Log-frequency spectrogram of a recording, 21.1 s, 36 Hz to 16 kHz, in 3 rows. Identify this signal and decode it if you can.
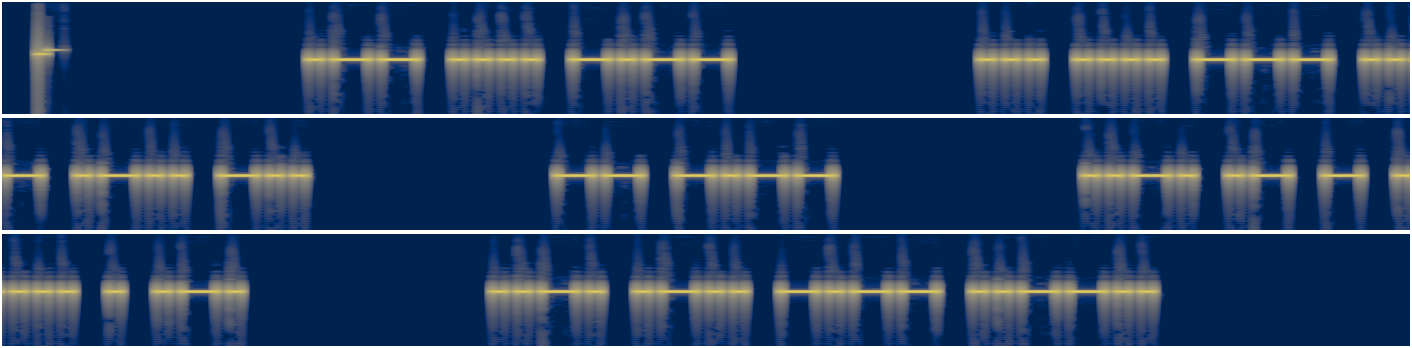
Morse code, heard as a keyed tone, about 20 wpm, 700 Hz. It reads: WHY SHOULD MY FATHER FLY?
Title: 3x Word-Spacing - Sentences from Top 500 Words - 20wpm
